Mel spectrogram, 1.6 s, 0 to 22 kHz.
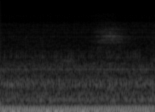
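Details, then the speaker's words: Steady low motor hum of an oxygen concentrator running to supply an incubator, flow set at 3 liters; normal device operation. "so to turn on your oxygen concentrator you're just gonna press the on and off button"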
